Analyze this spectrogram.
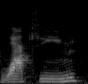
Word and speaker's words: Joaquin: I always forget that it's pronounced Joaquin.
